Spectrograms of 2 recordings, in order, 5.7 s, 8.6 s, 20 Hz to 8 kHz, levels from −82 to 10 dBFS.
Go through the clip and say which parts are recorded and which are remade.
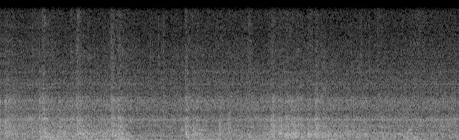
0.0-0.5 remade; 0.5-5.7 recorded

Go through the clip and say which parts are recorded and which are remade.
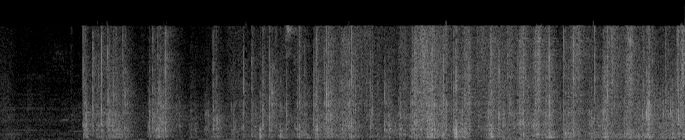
0.0-5.7 recorded; 5.7-7.4 remade; 7.4-8.6 recorded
